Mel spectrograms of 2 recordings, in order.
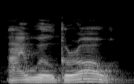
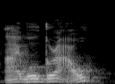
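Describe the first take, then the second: First: The vowel in grow sounds like oh. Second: The vowel in grow sounds like ow. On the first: The speaker calls it right. "so it must be the other sound. O" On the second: The speaker calls it wrong. "That doesn't sound right"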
